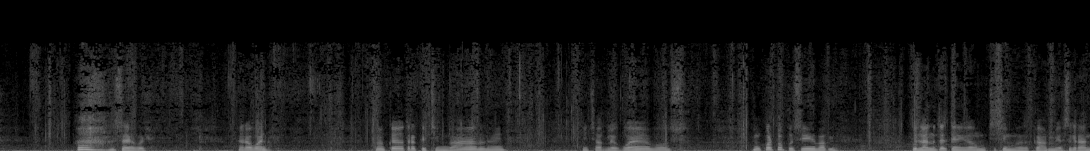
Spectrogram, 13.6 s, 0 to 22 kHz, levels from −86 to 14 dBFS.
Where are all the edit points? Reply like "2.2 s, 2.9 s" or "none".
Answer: 10.3 s, 11.9 s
